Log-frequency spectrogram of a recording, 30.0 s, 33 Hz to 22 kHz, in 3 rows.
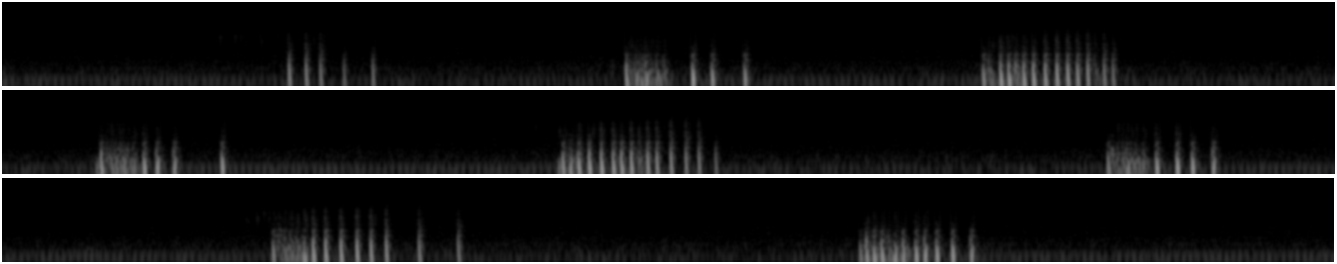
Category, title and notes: Sound effects > Other
Some floor creaks to practice my recording and editing skills on. Recorded on a Shure MV6 microphone.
